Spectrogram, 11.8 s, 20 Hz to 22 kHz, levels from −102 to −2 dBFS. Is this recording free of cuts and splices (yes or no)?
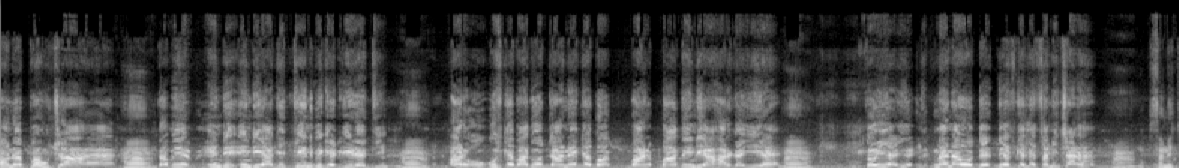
yes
